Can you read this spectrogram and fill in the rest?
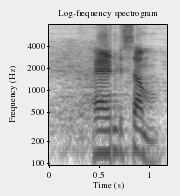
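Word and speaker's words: handsome: हैंडसम। हैंड तो pump होता है। ये इसमें क्या है? साइलेंट है ये डी। डी क्या है? हैंड पंप हो सकता है लेकिन हैंडसम होता है।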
